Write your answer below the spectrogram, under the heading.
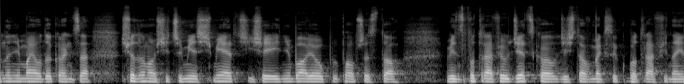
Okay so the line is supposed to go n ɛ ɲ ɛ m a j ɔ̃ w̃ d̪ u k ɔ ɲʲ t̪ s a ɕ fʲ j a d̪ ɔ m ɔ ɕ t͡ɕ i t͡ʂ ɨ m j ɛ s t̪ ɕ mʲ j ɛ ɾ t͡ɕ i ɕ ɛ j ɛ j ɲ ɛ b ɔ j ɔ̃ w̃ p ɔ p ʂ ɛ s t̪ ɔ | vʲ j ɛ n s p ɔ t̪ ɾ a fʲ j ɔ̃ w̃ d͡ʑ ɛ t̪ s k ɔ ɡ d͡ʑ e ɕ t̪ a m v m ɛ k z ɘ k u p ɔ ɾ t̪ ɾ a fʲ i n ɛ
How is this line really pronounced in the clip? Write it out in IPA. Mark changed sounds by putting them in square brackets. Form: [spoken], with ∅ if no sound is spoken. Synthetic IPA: n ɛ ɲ ɛ m a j ɔ̃ w̃ d̪ [ɔ] k ɔ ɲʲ t̪ s a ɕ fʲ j a d̪ ɔ m ɔ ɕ t͡ɕ i t͡ʂ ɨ m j ɛ s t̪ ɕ mʲ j ɛ ɾ t͡ɕ i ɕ ɛ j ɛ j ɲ ɛ b ɔ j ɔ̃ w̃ p ɔ p ʂ ɛ s t̪ ɔ | vʲ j ɛ n s p ɔ t̪ ɾ a fʲ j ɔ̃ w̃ d͡ʑ ɛ t̪ s k ɔ ɡ d͡ʑ e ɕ t̪ a m v m ɛ k [s] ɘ k u p ɔ [∅] t̪ ɾ a fʲ i n [a]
